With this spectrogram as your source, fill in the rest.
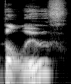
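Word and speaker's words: Beoulve: But now it's fully voiced, and we get to watch the adventures of Ramza Beluv, which apparently is how you pronounce that. Belv. Beouf.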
